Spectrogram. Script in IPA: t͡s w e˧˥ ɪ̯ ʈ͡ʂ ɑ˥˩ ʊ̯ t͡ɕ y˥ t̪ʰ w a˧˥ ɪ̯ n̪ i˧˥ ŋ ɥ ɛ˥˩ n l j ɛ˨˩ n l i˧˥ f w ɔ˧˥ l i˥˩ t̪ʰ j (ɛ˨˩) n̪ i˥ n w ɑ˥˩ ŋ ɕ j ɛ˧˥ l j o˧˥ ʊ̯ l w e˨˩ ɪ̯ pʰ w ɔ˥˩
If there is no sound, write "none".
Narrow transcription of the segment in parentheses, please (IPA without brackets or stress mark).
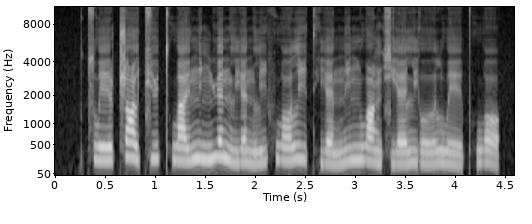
ɛ˨˩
